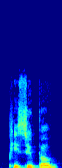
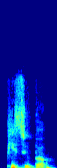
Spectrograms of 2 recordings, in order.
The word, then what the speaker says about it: Pisupo: also want you to write how to pronounce it pisupo pisupo p supo okay let's talk about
